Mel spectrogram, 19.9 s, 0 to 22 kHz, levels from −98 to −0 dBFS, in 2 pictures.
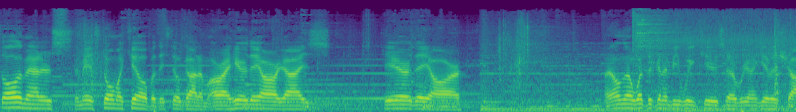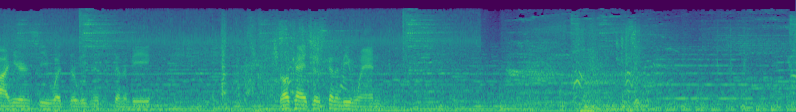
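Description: From 7.96 s to 15.96 s, the chain picks up interference from the 50 Hz mains supply. Something like a dimmer, a rectifier or an unshielded run is letting sharp switching spikes in twice per cycle, and their harmonics climb well into the kilohertz range. The result is mains buzz: a steady, raspy drone sitting roughly 20 dB under the wanted sound. It holds for eight seconds and then stops.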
